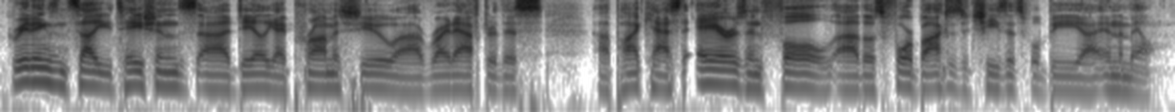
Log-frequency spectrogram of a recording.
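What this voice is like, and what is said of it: Boston accent. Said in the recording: “the best Boston accent, this side of the Mississippi”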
